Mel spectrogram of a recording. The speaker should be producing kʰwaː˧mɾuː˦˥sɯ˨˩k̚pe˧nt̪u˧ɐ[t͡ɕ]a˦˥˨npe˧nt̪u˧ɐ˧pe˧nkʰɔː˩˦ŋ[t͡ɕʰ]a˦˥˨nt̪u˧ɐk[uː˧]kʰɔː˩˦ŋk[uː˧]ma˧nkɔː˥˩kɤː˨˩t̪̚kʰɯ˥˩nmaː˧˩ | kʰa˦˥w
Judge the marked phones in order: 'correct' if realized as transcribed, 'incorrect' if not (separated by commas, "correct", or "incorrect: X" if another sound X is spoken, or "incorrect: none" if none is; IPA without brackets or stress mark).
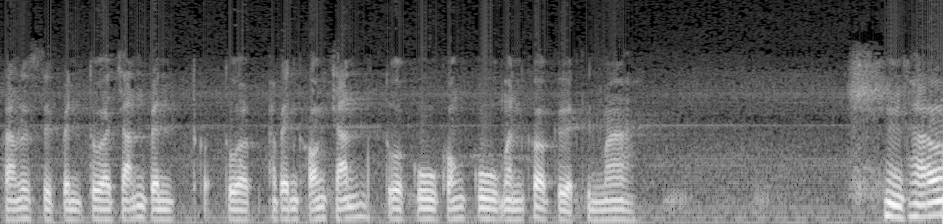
incorrect: t͡ɕʰ, correct, correct, correct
